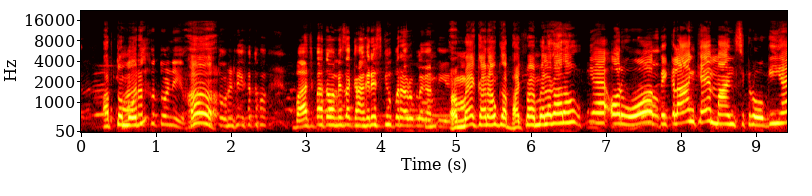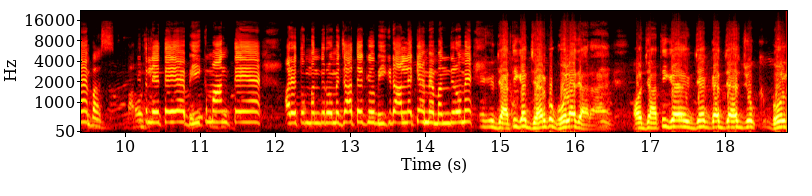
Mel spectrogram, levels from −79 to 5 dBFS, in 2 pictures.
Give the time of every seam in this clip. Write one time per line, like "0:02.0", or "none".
0:06.8
0:10.3
0:14.8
